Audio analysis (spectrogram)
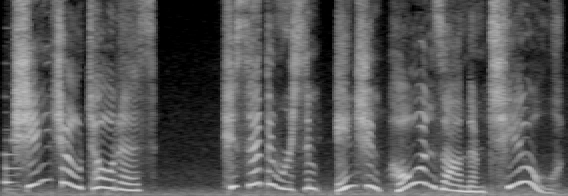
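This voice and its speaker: Casting: a tiny bubbly fairy sidekick, piping high, sing-song, game music behind. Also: female voice, unhurried, heavily acted. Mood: chirpy. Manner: bubbly, excitable, very high-pitched. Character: tiny chirpy female fairy companion, eager and curious. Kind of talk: video game voice acting. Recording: game dialogue under music.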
